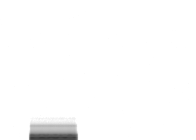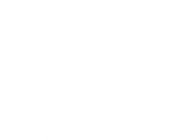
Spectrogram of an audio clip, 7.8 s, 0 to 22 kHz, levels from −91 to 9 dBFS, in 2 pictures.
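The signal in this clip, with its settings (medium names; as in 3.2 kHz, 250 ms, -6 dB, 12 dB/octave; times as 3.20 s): formant vowel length 0.96 s, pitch 130 Hz, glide +4 st, F1 430 Hz, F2 830 Hz, F3 2.3 kHz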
